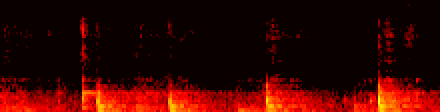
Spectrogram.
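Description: Light fingertip taps on the Elegoo Saturn resin printer's top around its screen: four sharp taps about half a second apart, each with a brief ringing tone.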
